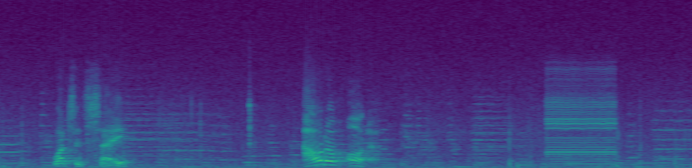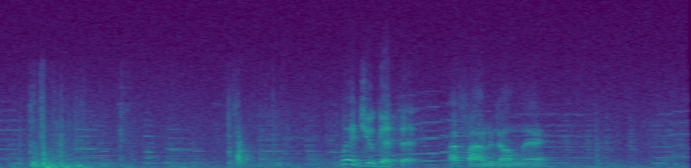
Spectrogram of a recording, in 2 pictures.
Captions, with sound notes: - What's it say? - "Out of order." (bell buzzing) Where'd you get that? - I found it on there.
